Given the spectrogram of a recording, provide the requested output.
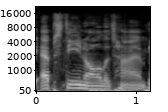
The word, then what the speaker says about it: Epstein: So if it's E-I, it's pronounced I, like Epstein.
